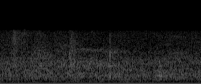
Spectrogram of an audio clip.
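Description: Quiet, steady background hiss of room tone, with no distinct sound standing out.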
